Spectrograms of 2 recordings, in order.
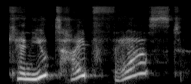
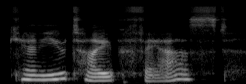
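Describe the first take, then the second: First: It is said in a surprised tone. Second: It is said in a bored tone.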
